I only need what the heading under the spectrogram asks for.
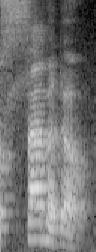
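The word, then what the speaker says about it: sábado: the a that's El sabado El sabado it means Saturday and you make the first syllable sound a little stronger because it has that accent mark on it El sabado and our last day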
